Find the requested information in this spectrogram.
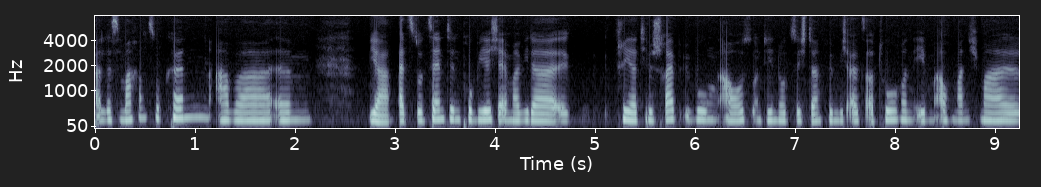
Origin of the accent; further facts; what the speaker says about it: Münster, North Rhine-Westphalia, Germany; also born or lived in Oslo / Hamburg / Stuttgart; ich bin Münsteraner und ähm, ich habe ein paar Stationen hinter mir. Ich war eine Zeit lang in Oslo, in Hamburg und in Stuttgart und wohne aber inzwischen wieder in Münster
